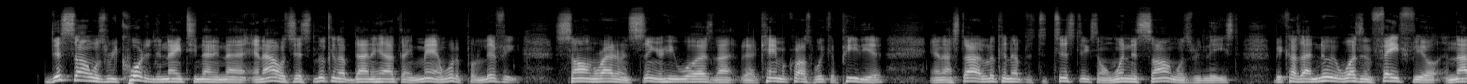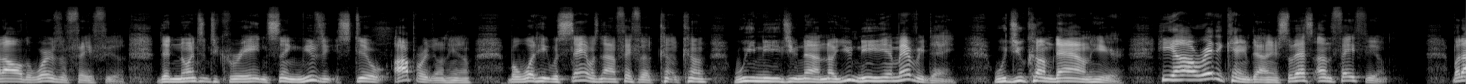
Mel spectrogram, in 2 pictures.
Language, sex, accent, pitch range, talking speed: English, male, American, 110-150 Hz, 210 wpm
